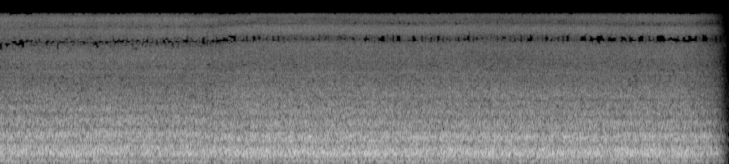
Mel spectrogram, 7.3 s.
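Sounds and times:
hot air balloon burner: 0:00.0 - 0:07.2.

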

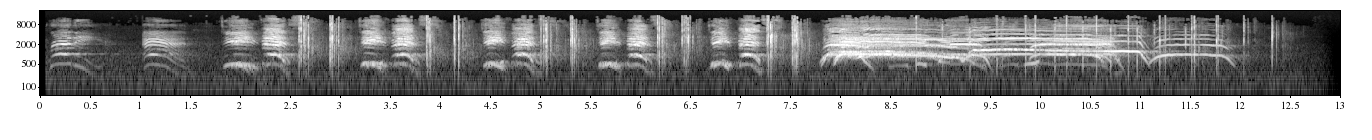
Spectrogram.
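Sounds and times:
cheerleaders cheering: 0:01.8 - 0:12.0.

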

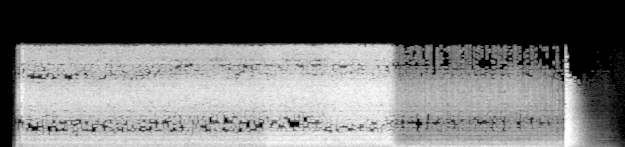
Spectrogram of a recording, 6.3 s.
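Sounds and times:
oxy-acetylene welding torch igniting and welding: 0:00.1 - 0:05.8.

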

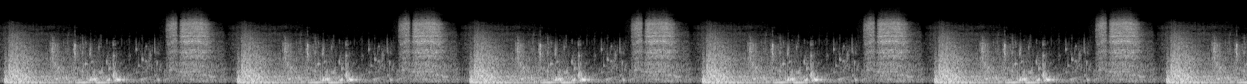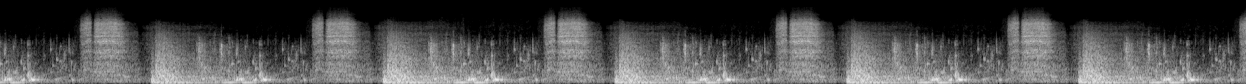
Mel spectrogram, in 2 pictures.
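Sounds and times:
pounding machine: 0:00.0 - 0:01.2, 0:01.9 - 0:05.9, 0:06.5 - 0:07.7, 0:09.3 - 0:10.0, 0:14.0 - 0:14.7, 0:16.3 - 0:17.4, 0:18.0 - 0:19.7, 0:20.3 - 0:21.7
liquid: 0:02.8 - 0:24.9.

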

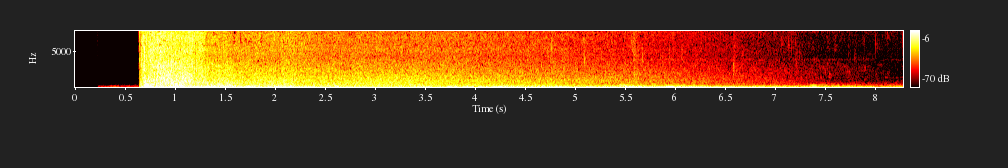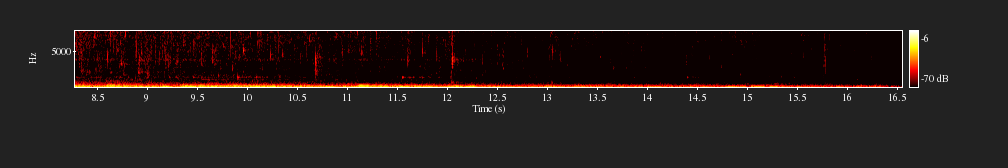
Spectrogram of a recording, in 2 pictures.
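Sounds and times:
underwater explosions: 0:00.7 - 0:09.2.

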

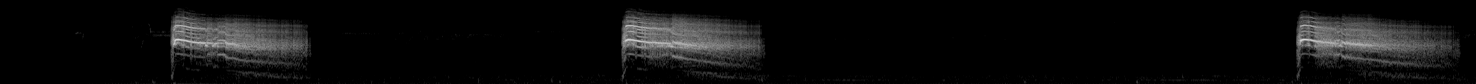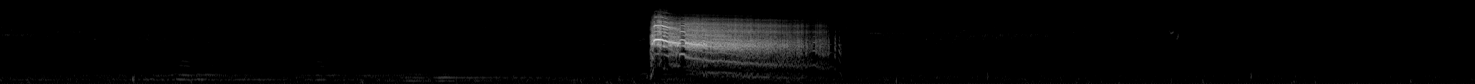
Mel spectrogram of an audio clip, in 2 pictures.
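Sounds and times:
hawk giving a harsh hoarse scream: 0:01.7 - 0:03.1, 0:06.2 - 0:07.6, 0:13.0 - 0:14.6, 0:21.3 - 0:23.1.

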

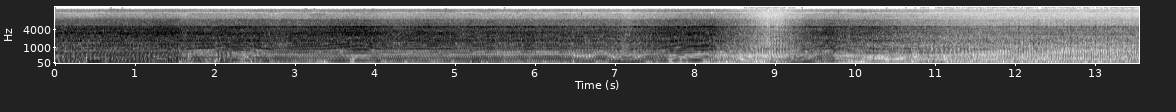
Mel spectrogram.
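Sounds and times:
chainsaws cutting: 0:00.0 - 0:13.5.

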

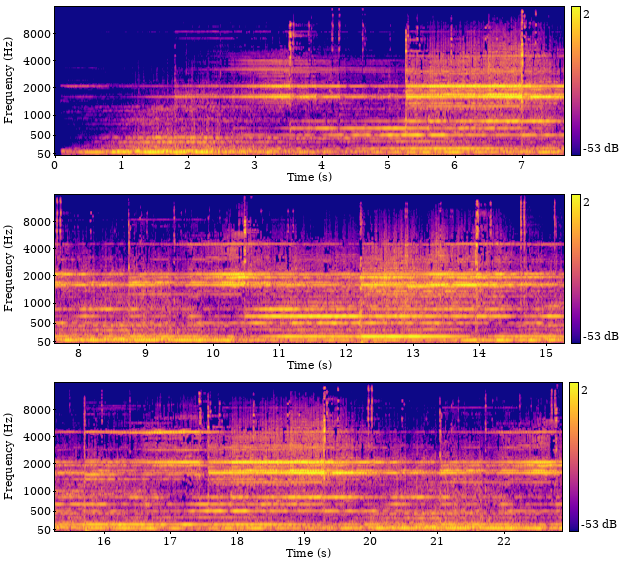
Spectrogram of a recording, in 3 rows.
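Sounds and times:
eerie ambience: 0:00.1 - 0:22.8
warped clock: 0:03.4 - 0:22.8.

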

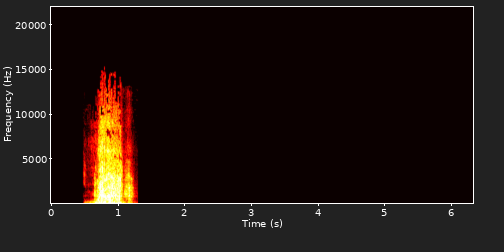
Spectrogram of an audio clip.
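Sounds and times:
Rottweiler low snarl and growl: 0:00.5 - 0:01.3.

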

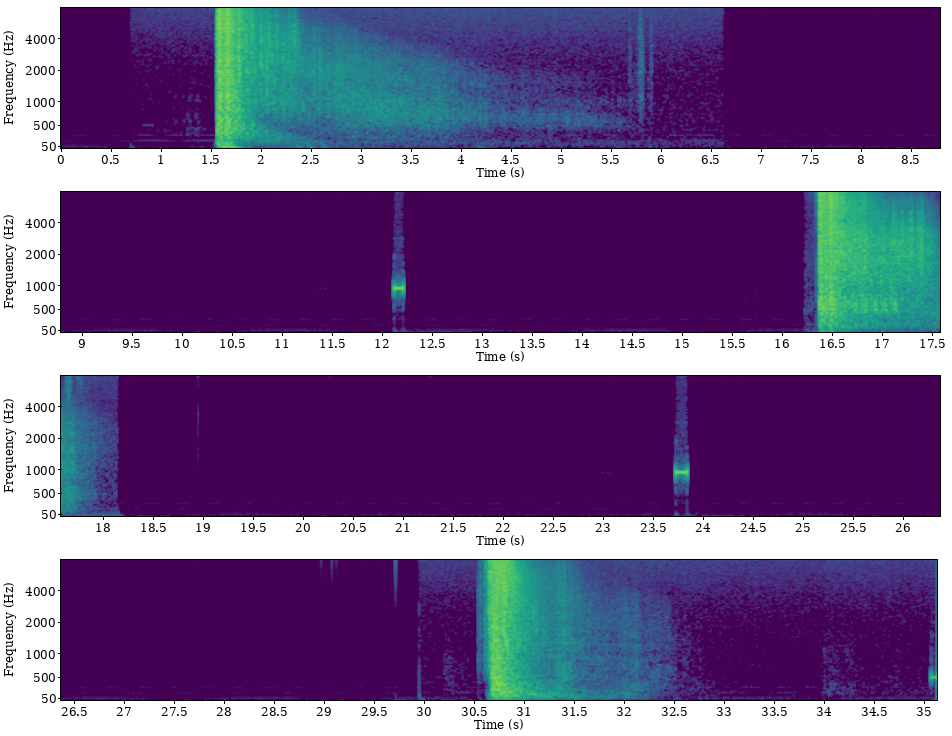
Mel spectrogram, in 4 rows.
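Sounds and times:
gunshots: 0:01.6 - 0:04.4, 0:16.4 - 0:17.9, 0:30.6 - 0:32.2.

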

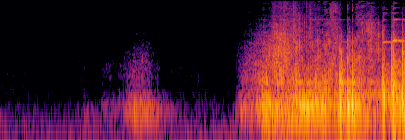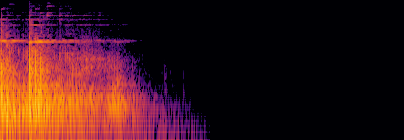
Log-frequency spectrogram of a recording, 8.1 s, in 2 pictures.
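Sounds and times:
glass beer mug scraping and sliding over surface: 0:01.1 - 0:05.6
glass mug ringing out: 0:03.8 - 0:05.6.

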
